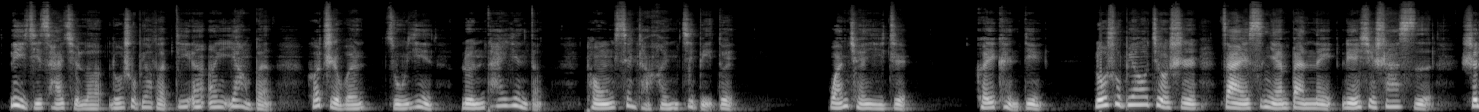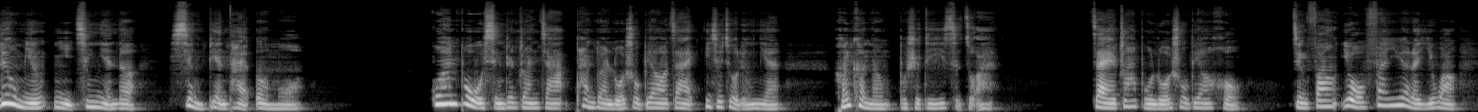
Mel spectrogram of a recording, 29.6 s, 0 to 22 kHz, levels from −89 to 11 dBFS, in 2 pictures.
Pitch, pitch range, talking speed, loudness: 160 Hz, 145-200 Hz, 220 characters per minute, -19 LUFS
